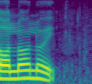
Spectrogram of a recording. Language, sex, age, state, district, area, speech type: Assamese, female, 45-60, Assam, Dibrugarh, rural, read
